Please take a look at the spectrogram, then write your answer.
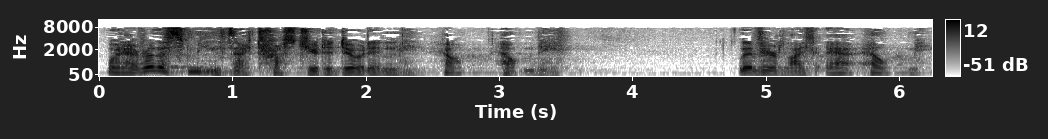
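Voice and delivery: low, soft cry for help; pleading prayer. Retold or imitated. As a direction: murmur it like a last plea. Reenacted prayer, crying for help.

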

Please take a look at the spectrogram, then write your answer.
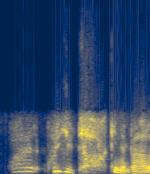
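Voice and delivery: a light stunned yelp of surprise; mild mock surprise; startled what. Retold shocked reaction.

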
